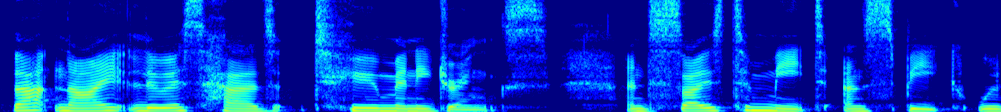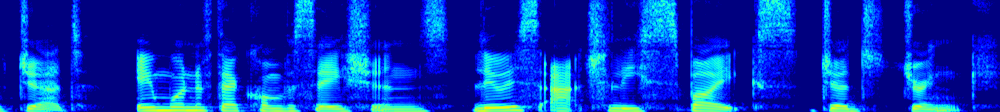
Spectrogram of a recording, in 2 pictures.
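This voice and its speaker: A woman's voice: fairly low pitch, dry recording, studio quality. Chatty woman recapping a film. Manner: chatty and emotive, with fillers like "like". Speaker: film reviewer. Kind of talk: casual film plot recap.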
